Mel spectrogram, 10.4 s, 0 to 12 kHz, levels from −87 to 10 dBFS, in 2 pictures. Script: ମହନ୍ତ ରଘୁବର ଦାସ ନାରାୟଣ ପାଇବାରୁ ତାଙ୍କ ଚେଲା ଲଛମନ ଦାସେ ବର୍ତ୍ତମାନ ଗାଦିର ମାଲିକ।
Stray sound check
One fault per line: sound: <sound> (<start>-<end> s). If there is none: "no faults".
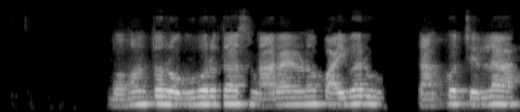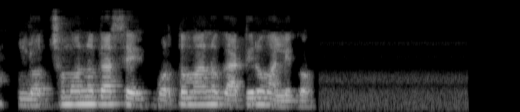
no faults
